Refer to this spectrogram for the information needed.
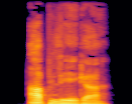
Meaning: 1. layer, shoot of a plant 2. spin-off of a parent company or parent organisation 3. spin-off of a series (etc.)
- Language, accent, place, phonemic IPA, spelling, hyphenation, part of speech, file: German, Germany, Berlin, /ˈapˌleːɡɐ/, Ableger, Ab‧le‧ger, noun, De-Ableger.ogg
